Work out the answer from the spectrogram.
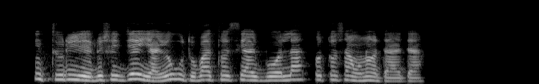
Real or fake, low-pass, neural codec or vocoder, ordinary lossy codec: real; 7.2 kHz; none; MP3, 48 kbps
